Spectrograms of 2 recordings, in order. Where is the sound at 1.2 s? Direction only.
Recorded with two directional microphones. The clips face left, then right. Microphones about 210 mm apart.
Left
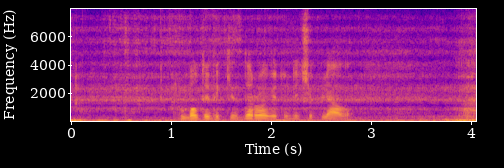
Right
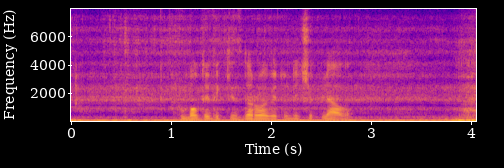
30° left (ahead or behind).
